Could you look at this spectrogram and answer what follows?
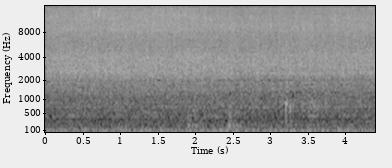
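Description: Cashews frying in hot oil in a home kitchen, making a steady, close, loud hiss and sizzle that holds unbroken throughout, with no talking.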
